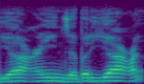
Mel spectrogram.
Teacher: اب دیکھ لیں یہاں پہ ہم غنہ کریں گے پہلے، اور یا عین زبر یا، عین کو حلق کے درمیان والے حصے سے ذرا کھچاؤ پیدا کر کے سختی سے نکالیں گے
